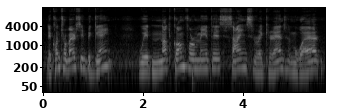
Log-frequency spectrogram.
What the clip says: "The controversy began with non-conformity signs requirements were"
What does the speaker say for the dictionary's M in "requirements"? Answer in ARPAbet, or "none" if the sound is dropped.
none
